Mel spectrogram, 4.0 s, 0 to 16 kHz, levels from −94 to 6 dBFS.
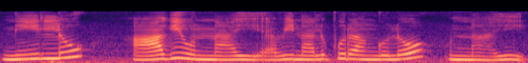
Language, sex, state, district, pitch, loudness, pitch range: Telugu, female, Telangana, Adilabad, 230 Hz, -15 LUFS, 220-270 Hz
